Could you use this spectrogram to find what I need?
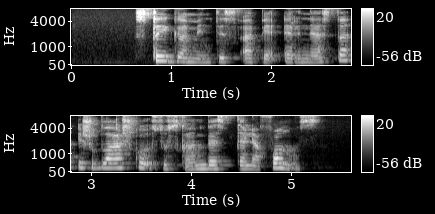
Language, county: Lithuanian, Marijampolė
